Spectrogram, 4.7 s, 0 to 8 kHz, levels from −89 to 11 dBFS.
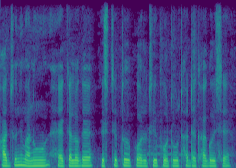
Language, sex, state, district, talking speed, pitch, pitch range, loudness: Assamese, male, Assam, Sonitpur, 140 wpm, 130 Hz, 125-135 Hz, -20 LUFS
